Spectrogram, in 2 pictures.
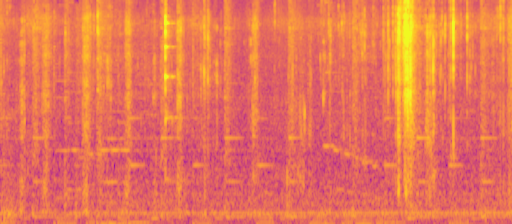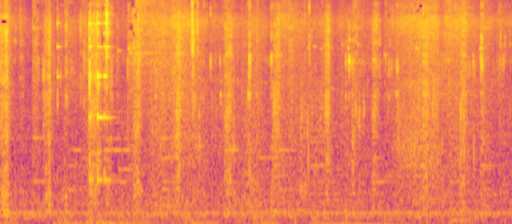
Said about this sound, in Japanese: これはきゅうりの音です自分で作ったサラダ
